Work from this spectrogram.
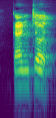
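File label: "kancut", Malay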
